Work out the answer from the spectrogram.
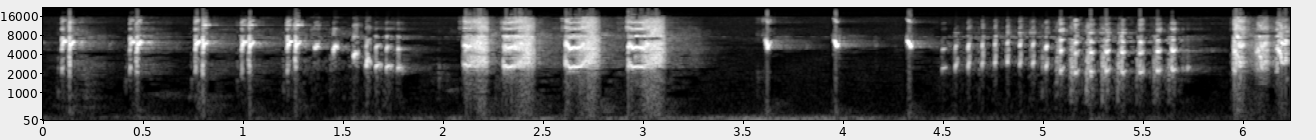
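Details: Long-tailed shrike in lively song meant to provoke rivals and silent birds: quick high chips, loud harsh rasping bursts and a long accelerating trill of bright notes, ending with more scratchy phrases.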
